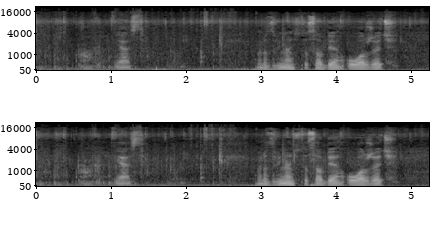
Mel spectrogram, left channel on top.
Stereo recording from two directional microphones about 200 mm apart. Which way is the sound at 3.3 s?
15° right (ahead or behind).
